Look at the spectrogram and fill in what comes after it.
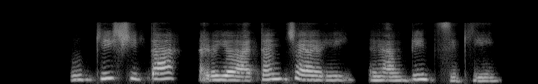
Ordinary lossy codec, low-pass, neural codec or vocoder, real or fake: AAC, 48 kbps; 7.2 kHz; codec, 16 kHz, 0.5 kbps, FreqCodec, smaller model; fake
